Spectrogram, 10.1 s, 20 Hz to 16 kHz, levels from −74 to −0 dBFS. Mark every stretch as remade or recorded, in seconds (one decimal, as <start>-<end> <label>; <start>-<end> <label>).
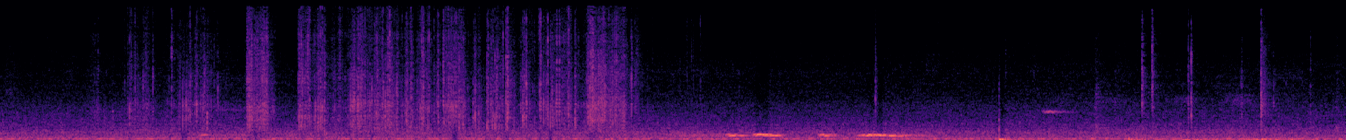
0.0-10.1 recorded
